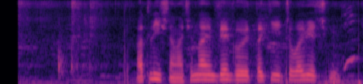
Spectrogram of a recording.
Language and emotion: Russian, positive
